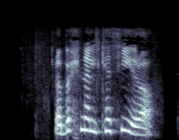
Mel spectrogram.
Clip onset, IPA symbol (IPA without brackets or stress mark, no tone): ɾˤ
